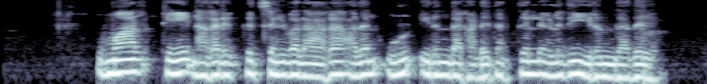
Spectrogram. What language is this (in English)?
Tamil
